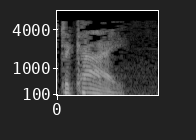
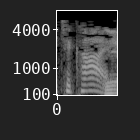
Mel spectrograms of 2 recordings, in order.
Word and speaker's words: Takei: It's really pronounced. – Is that how you pronounce it? – Yeah, but William Shatner ruined it for him because he always would say Takei. – Yeah, I always thought it was Takei.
